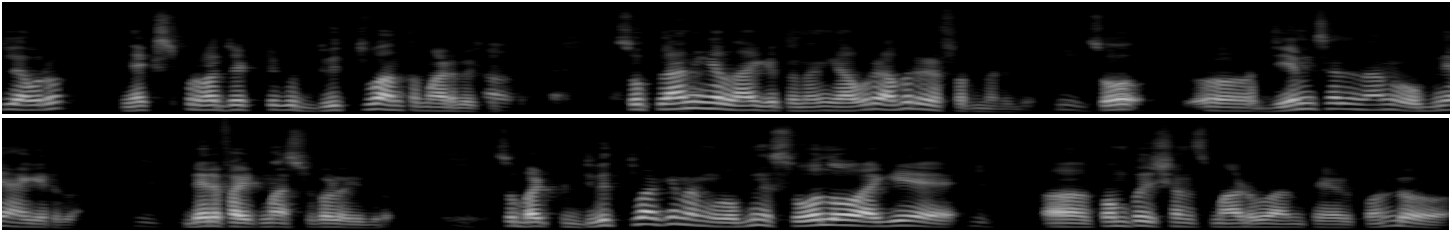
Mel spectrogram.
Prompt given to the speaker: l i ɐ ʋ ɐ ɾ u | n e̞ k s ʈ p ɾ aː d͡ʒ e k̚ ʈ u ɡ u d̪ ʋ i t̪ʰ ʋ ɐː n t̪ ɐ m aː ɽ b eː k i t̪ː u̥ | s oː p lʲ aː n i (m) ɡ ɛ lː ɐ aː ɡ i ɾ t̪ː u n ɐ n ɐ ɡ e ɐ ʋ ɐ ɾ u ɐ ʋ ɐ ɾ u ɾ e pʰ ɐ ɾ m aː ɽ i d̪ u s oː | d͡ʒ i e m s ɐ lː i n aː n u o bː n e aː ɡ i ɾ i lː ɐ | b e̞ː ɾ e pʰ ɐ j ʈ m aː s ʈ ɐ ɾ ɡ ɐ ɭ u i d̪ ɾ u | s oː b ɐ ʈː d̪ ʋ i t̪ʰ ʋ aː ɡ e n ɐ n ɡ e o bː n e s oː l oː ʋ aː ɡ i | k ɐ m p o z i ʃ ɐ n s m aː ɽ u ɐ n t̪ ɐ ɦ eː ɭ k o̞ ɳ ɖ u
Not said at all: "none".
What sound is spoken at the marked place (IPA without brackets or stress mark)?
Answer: ŋ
